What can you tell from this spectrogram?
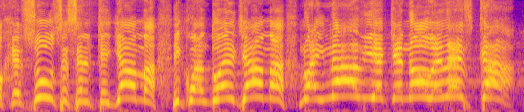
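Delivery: loud sermon building to a shout; fervent, swelling pulpit declaration; full-force preaching. Real, not acted. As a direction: drive it up to a high climax.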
